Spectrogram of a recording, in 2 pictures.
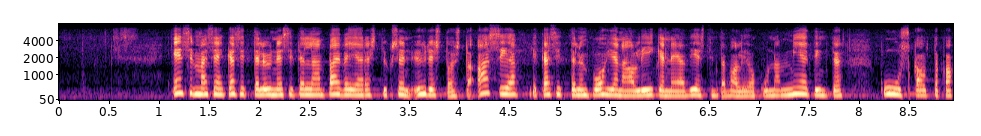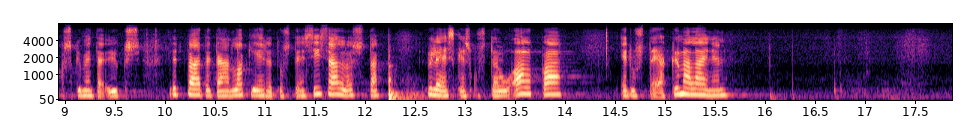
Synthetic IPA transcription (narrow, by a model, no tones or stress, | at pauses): ʔe̞nsimːæjse̞ːŋkæsit̪ːe̞lyːne̞sit̪e̞lːæːmpæjʋæjːærɾje̞st̪ykse̞nʔyhde̞st̪o̞jst̪ɑ̰ʔɑsiɑjɑkæsit̪ːe̞lympo̞hjɑnɑoliːke̞nːe̞jɑʋiest̪int̪æʋɑlio̞kunːɑmːie̞t̪int̪ø̞ | kuːskɑwt̪ːɑkɑkskymːent̪æ̰ʔyksnyt̪̚pæːt̪e̞t̪æːnlɑkie̞hdo̞t̪ust̪e̞nsisælːøst̪æyle̞jske̞skust̪e̞lṵʔɑlkɑː | ʔe̞dust̪ɑjɑkymælæjne̞n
